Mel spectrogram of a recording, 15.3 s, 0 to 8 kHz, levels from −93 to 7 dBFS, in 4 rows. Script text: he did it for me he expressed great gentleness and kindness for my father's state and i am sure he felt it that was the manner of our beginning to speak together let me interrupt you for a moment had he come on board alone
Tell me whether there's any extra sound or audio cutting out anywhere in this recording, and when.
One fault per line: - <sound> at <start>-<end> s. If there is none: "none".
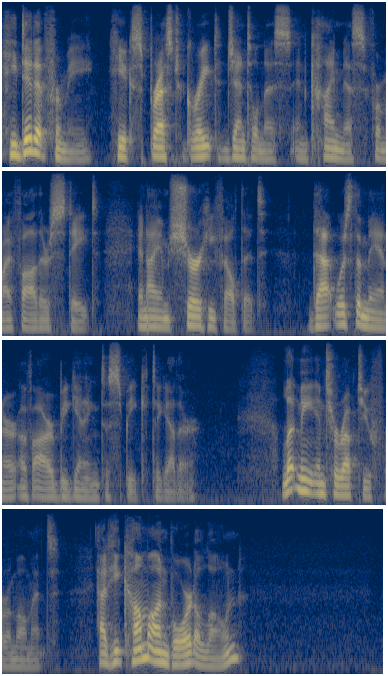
none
